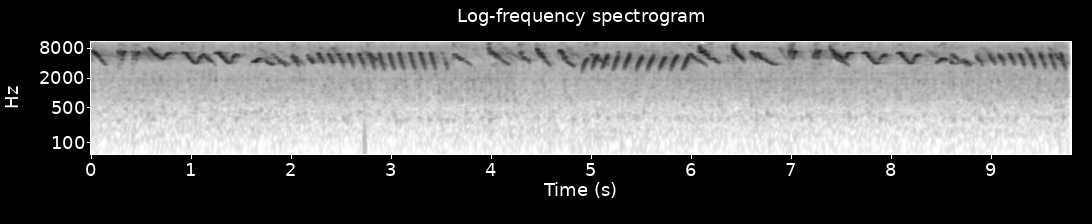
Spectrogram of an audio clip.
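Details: Oriental white-eye training song with mixed-in canary and sunbird phrases: continuous high, rapid chatter of sweeping downslurred notes alternating with fast, even trills, very dense and unbroken.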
